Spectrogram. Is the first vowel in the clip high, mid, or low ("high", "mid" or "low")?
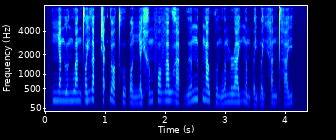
low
